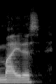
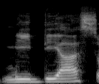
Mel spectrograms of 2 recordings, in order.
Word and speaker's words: Midas: didn't know the name Midas. He he tripped himself up on the wrong on the wrong part, right? Usually when people try and pronounce Midas, if they don't know, they go like Medios or Mi, but he he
